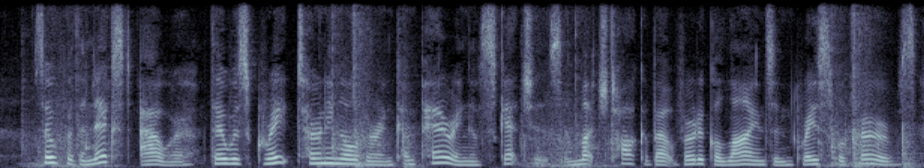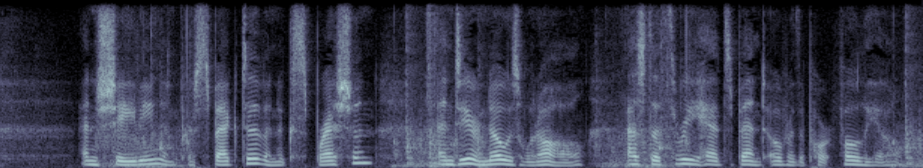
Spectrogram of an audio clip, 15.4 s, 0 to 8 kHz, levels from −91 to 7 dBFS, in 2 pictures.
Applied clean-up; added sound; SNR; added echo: none; Drawer open or close; 15 dB; none.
